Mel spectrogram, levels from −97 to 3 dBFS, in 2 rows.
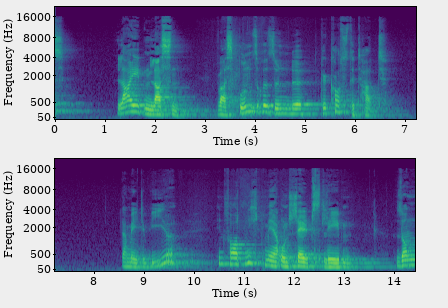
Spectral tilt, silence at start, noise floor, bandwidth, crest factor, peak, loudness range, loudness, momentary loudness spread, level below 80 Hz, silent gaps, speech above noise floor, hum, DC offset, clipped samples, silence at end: -5 dB/octave; 0 s; -66 dBFS; 16 kHz; 20 dB; -4 dBFS; 11 LU; -24 LUFS; 21 LU; -62 dBFS; none; 42 dB; none; under 0.1%; under 0.1%; 0 s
